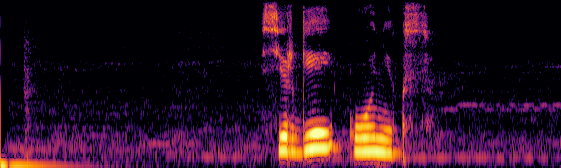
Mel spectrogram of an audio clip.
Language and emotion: Russian, neutral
